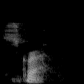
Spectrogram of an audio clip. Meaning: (noun) 1. Someone with an untidy appearance 2. Stubble, facial hair (on males) 3. Crust 4. Scurf 5. The loose skin at the back of the neck of some animals
- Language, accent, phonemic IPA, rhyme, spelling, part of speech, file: English, Southern England, /skɹʌf/, -ʌf, scruff, noun / verb, LL-Q1860 (eng)-scruff.wav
